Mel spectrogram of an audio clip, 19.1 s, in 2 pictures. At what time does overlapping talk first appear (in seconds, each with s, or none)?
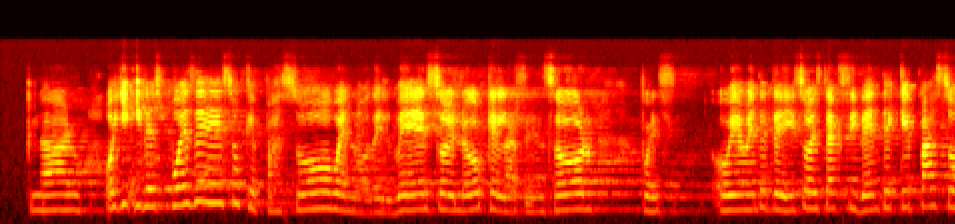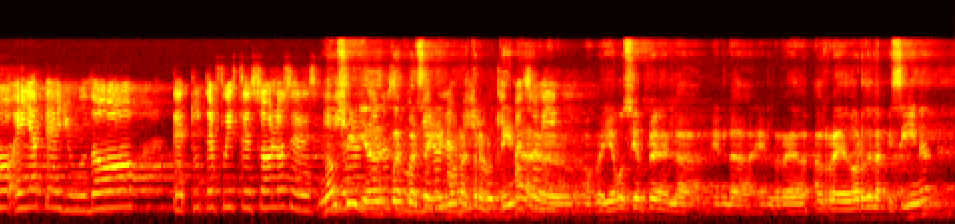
12.7 s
